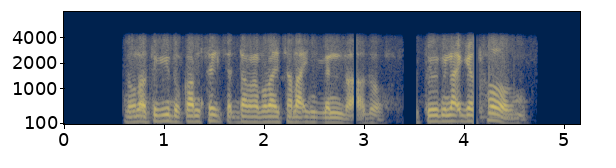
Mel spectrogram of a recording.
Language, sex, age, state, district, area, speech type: Santali, male, 45-60, West Bengal, Malda, rural, conversation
